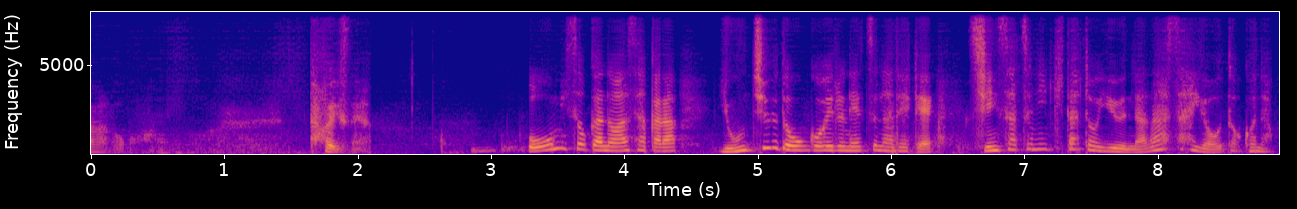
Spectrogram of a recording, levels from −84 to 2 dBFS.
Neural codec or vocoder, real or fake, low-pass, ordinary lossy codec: codec, 16 kHz, 0.7 kbps, FocalCodec; fake; none; none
